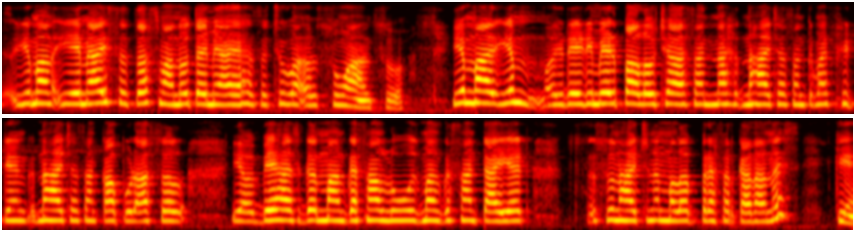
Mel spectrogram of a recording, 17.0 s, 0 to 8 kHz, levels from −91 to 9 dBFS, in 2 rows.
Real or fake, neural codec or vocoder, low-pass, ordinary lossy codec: real; none; 7.2 kHz; none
